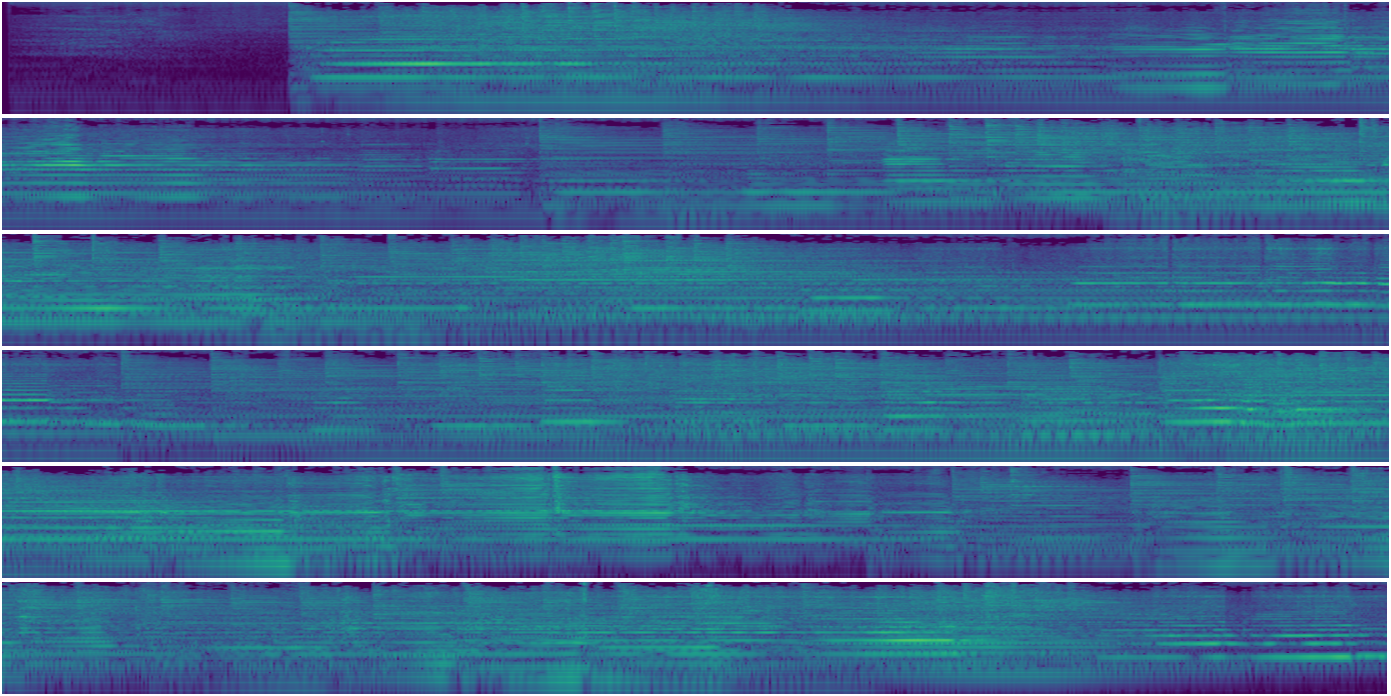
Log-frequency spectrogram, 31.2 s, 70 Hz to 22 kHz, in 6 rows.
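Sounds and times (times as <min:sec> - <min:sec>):
flute: 0:01.1 - 0:06.4, 0:08.0 - 0:23.8, 0:27.0 - 0:31.1
basso continuo: 0:01.1 - 0:31.1
violin: 0:01.1 - 0:31.1.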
